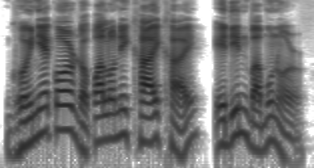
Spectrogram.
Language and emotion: Assamese, neutral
